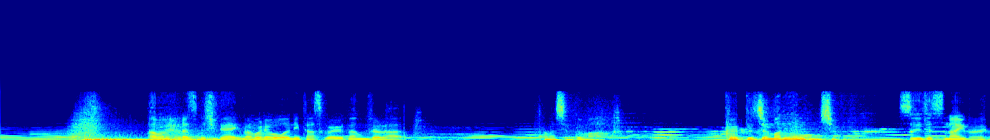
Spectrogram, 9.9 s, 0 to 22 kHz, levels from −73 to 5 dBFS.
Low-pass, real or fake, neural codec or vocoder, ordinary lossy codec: none; fake; codec, 16 kHz, 0.5 kbps, X-Codec, HuBERT features, trained on general audio; none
